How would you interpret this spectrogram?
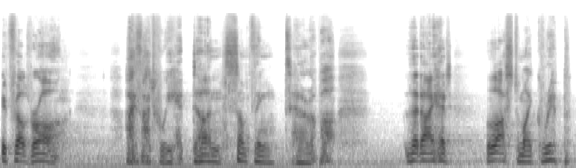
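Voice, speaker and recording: A man playing a weary, remorseful fallen mastermind in a video game, speaking gravely and haltingly with breathy trailing phrases. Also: mid-range voice. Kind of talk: dramatic video game monologue.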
